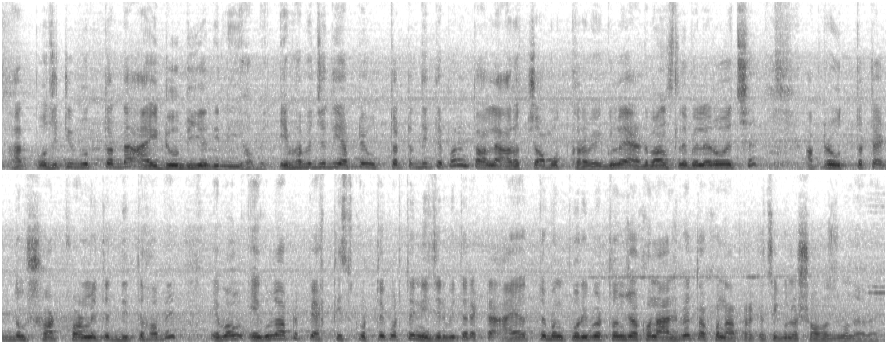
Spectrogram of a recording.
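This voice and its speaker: A man leads a spoken English lesson at a quick clip, his voice pitched a little high. He repeats the drill sentences patiently for his students. A faint hiss sits under the recording. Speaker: English teacher. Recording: faint background noise.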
